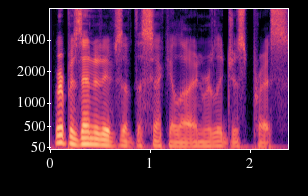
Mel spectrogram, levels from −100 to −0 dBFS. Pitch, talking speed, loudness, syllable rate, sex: 90 Hz, 175 wpm, -20 LUFS, 7.0 syllables/s, male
